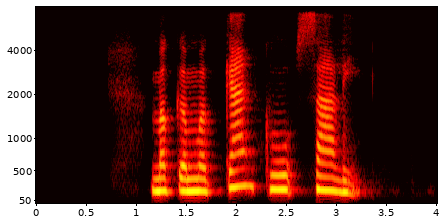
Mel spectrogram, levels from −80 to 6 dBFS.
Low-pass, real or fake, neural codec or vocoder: 7.2 kHz; fake; codec, 24 kHz, 0.9 kbps, DualCodec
